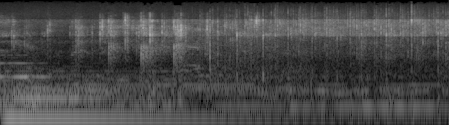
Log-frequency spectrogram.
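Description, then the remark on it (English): An audience breaks into applause, a dense patter of many hands clapping at a steady, moderate level for a few seconds, with a low electrical hum running underneath. “I didn't think I was going to get a clap there, but I'll take it.”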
